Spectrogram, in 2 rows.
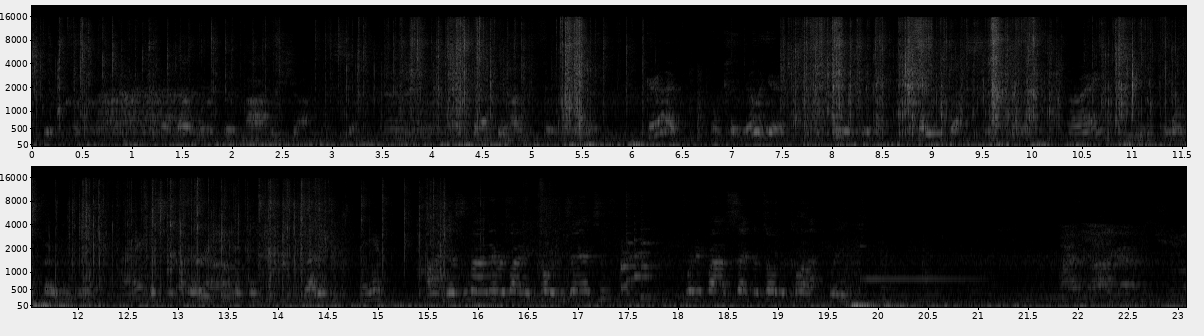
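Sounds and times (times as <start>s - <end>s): foil wrapper crinkling: 0.0s - 6.5s, 7.4s - 17.1s.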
